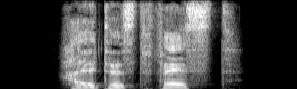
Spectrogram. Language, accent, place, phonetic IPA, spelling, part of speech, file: German, Germany, Berlin, [ˌhaltəst ˈfɛst], haltest fest, verb, De-haltest fest.ogg
- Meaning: second-person singular subjunctive I of festhalten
